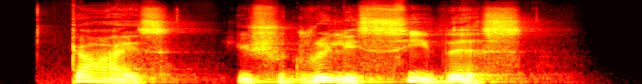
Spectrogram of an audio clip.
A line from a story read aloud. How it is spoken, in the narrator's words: Casper called over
